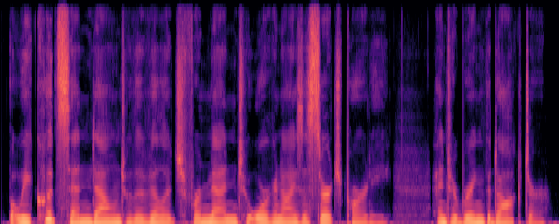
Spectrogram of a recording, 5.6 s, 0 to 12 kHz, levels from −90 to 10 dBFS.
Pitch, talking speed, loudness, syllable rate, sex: 200 Hz, 215 wpm, -17 LUFS, 5.4 syllables/s, female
